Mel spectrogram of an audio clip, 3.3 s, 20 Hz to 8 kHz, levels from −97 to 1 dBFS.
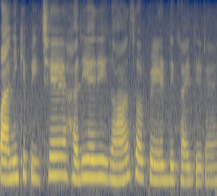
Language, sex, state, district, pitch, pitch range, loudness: Hindi, female, Chhattisgarh, Sarguja, 210 Hz, 190-225 Hz, -19 LUFS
